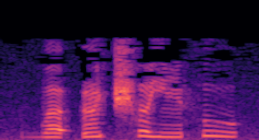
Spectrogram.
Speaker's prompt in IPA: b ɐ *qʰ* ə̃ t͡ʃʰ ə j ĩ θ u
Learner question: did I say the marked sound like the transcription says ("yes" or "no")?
no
